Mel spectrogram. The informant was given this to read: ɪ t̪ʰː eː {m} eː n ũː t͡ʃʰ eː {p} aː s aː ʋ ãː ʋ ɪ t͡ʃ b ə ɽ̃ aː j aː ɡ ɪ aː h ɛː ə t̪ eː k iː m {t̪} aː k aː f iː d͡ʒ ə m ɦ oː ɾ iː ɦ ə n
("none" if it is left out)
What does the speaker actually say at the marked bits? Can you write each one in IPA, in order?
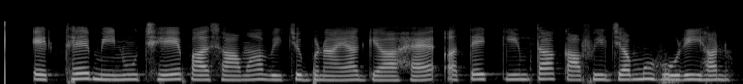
m, p, t̪

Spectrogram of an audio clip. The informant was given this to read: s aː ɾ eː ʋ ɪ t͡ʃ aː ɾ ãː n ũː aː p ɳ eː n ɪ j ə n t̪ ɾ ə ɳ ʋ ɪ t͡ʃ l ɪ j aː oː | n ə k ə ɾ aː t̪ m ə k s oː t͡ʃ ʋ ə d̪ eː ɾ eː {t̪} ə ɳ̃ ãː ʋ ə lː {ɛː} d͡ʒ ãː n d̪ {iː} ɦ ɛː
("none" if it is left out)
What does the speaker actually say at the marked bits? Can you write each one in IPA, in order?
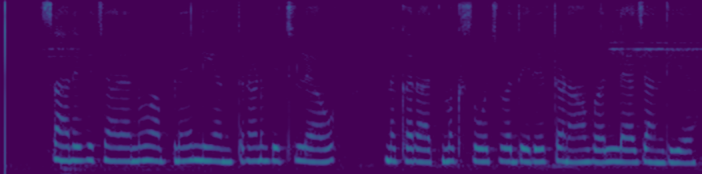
t̪, ɛː, iː

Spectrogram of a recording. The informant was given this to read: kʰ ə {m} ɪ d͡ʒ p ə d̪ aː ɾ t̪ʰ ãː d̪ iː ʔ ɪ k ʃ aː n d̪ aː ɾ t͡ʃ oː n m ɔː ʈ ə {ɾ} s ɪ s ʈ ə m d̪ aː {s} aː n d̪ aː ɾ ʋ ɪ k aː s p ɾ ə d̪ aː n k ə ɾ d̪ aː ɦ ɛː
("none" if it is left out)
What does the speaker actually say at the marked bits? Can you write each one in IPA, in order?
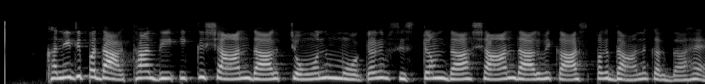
n, ɾ, ʃ

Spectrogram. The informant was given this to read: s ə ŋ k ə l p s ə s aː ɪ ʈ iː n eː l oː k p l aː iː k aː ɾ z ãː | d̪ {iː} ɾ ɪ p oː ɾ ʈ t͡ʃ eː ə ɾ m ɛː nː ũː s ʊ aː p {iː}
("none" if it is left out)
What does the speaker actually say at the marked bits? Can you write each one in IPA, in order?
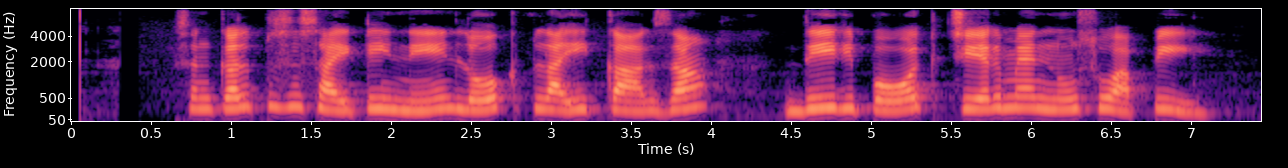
iː, iː

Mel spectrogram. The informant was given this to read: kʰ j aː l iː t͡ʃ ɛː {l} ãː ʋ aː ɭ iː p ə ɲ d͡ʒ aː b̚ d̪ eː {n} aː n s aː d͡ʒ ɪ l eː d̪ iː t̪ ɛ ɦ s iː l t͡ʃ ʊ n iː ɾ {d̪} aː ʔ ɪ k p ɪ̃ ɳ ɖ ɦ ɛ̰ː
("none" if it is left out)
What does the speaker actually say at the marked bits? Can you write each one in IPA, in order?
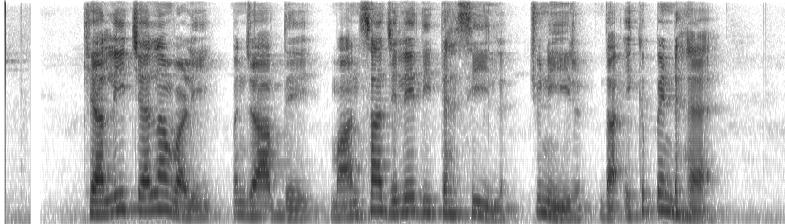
l, m, d̪

